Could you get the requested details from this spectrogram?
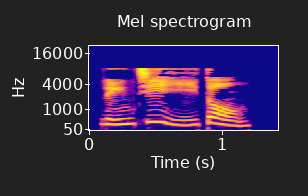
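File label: "灵机一动", Mandarin Chinese; chinese flashcards; hsk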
